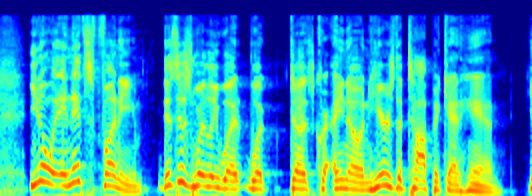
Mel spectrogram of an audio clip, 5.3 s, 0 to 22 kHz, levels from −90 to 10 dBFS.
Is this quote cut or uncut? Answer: uncut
